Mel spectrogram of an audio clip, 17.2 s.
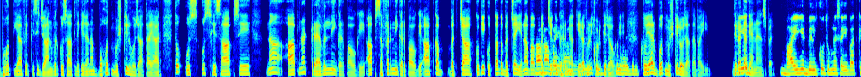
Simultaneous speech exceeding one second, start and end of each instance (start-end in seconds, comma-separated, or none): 10.7-13.0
